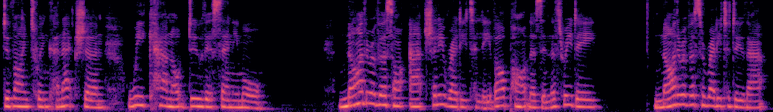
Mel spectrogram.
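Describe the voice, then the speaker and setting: A woman doing a channeled tarot reading straight to the viewer, earnest and apologetic, her voice going hoarse. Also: mid-range voice, normal speed, dark tone. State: losing her voice. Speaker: tarot reader.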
